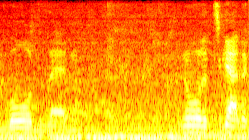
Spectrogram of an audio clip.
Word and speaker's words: Magdalene: from the Bible but used the French pronunciation of her name mlin in order to get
